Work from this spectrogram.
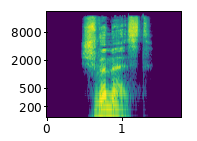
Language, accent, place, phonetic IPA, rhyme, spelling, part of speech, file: German, Germany, Berlin, [ˈʃvɪməst], -ɪməst, schwimmest, verb, De-schwimmest.ogg
- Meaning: second-person singular subjunctive I of schwimmen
